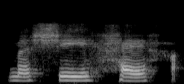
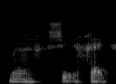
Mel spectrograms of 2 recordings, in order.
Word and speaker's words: Mashiach: Mashiach. Mashi. The H is silent. The H is silent. Hey. Right. Mashiach.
